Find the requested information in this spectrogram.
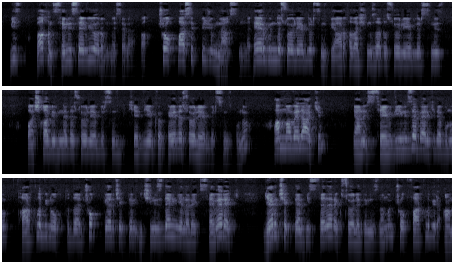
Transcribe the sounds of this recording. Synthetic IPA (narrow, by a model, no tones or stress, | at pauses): bizbaxɯnse̞nise̞vijo̞ɾumːɛselʲa̰ːba̰kɯt͡ʃʰo̞k̚basit̪̚bid͡ʒymlʲɛa̰slˠɯnd̪a̰hæɾɟynd̪ɛsø̞jlʲeje̞bilʲiɾsinizbiaɾkʰad̪aʃɯnɯzad̪asø̞jlʲejebilʲiɾsiniz | b̥aʃkabiɾinɛd̪ɛsø̞jlʲeje̞biliɾsinizbicʰed̪ijɛcʰøpʰejɛd̪ɛsø̞jlʲeje̞bilʲiɾsinizbunu | amːavelʲaːcʰim | jaːnisɛvd̪iːnizɛbælʲcʰid̪ɛbunufaɾklˠɯbino̞kt̪ʰad̪at͡ʃʰo̞k̚ɟ̥æɾt͡ʃʰɛc̚t̪ænit͡ʃʰinizd̪ænɟe̞lʲeɾɛcse̞veɾɛc | ɟæɾt͡ʃʰɛc̚t̪ʰænɦisːe̞d̪eɾɛcsø̞jlʲe̞d̪iːnizamant͡ʃʰo̞kfaɾklˠɯbiɾam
